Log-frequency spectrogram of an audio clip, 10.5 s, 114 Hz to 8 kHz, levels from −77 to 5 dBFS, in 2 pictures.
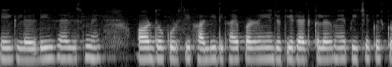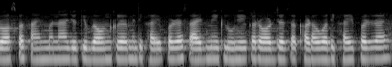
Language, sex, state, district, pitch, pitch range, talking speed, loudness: Hindi, female, Andhra Pradesh, Guntur, 195 Hz, 190-195 Hz, 265 wpm, -17 LUFS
